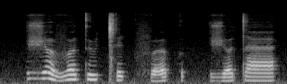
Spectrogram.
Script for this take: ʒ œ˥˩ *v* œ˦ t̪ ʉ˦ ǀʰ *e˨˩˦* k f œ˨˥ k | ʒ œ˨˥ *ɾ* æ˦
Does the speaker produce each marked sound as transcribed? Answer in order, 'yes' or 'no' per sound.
yes, no, no

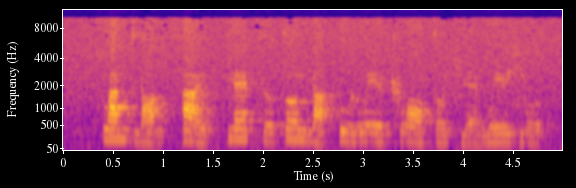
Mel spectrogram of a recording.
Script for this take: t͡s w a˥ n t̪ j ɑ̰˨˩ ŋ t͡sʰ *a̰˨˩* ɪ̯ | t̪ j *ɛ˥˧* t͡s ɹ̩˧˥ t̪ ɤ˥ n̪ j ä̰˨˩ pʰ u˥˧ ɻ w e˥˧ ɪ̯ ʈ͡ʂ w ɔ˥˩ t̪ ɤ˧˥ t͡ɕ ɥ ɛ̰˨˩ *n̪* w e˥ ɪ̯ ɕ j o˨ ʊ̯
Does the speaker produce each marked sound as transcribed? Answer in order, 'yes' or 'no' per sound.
no, no, yes

